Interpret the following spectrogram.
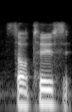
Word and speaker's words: Stoltzfus: Stoltus. That's how he pronounces that.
